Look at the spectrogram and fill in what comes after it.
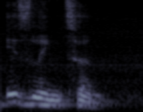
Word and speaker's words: Islington: But he says Islington, Islington, or Islington, because he doesn't pronounce the T sound, just like Islington.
